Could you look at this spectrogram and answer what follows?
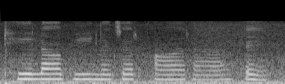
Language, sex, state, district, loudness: Hindi, female, Chhattisgarh, Raipur, -16 LUFS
